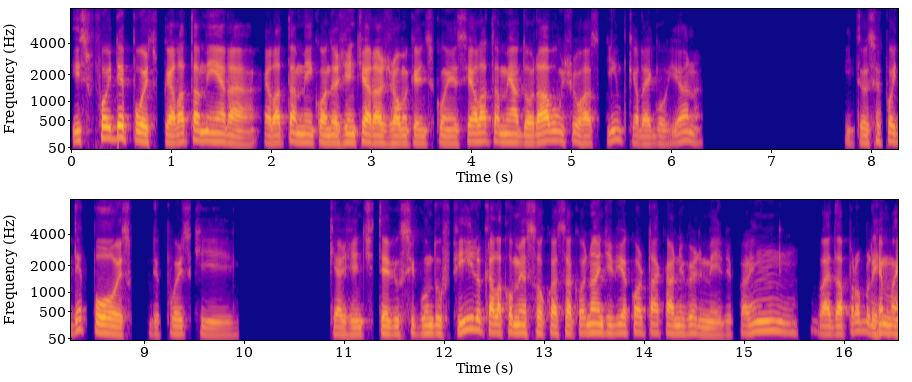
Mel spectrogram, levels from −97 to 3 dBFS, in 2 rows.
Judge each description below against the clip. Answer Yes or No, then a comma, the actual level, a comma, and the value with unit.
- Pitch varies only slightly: No, average, 3.2 semitones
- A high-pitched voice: No, low, 125 Hz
